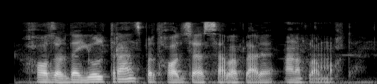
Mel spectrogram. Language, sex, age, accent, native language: Uzbek, male, 19-29, Qashqadaryo, Uzbek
